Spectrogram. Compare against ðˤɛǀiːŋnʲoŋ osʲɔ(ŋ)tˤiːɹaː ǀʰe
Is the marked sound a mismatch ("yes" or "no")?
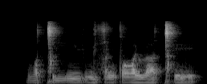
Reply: no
